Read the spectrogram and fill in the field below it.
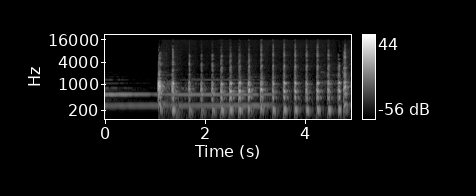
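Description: A sustained tone hums for about a second, then a hen breaks into a fast, steady run of sharp clucks, roughly a dozen and a half evenly spaced pulses, fairly loud.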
